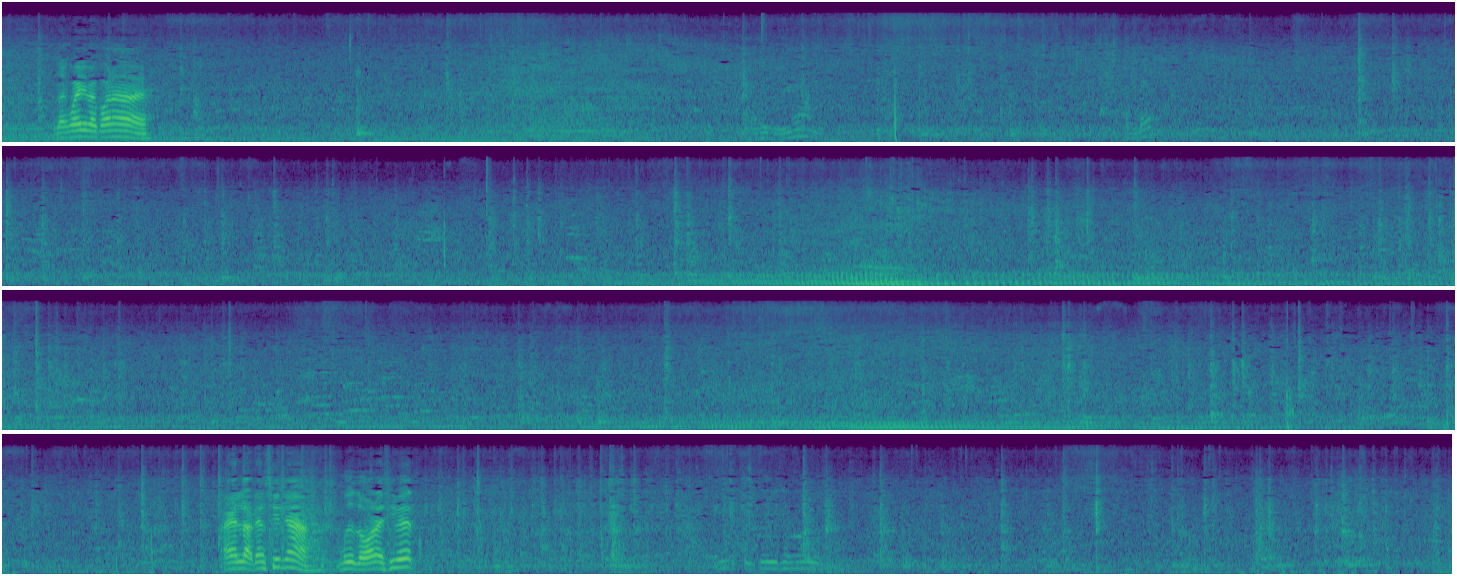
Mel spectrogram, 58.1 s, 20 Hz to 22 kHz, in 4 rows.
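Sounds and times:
fat sizzling on roasting pig: 0.0s - 58.0s.

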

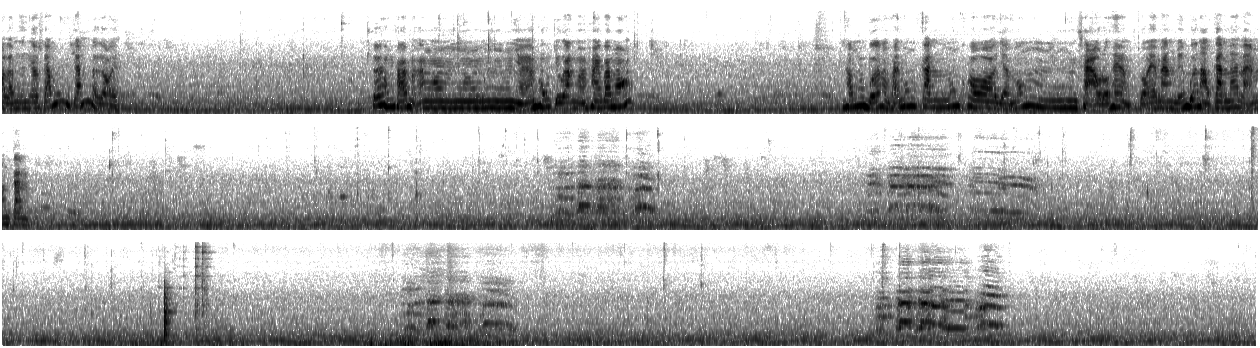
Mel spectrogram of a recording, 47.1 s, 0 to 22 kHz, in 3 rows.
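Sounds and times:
steady low hum: 0.0s - 47.0s
rooster crowing: 22.6s - 24.0s, 26.5s - 28.8s, 36.3s - 38.1s, 42.3s - 44.1s.

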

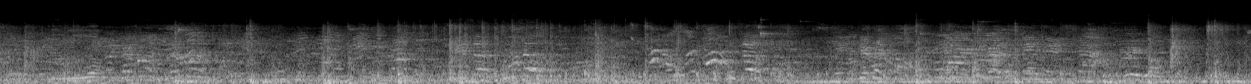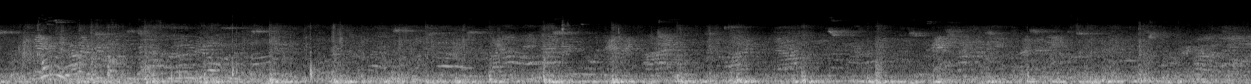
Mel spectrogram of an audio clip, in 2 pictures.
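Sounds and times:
chatter of voices: 0.0s - 25.0s.

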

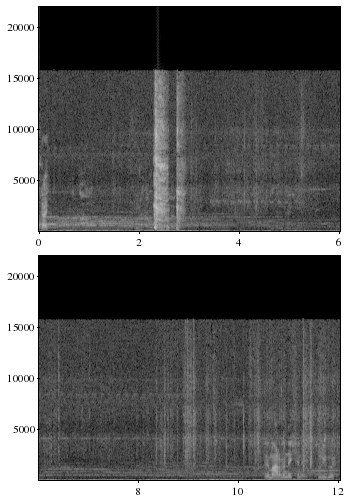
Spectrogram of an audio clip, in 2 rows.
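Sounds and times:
background drone: 0.0s - 12.0s
man coughing: 2.3s - 3.0s.

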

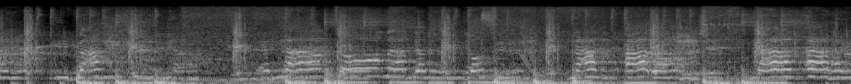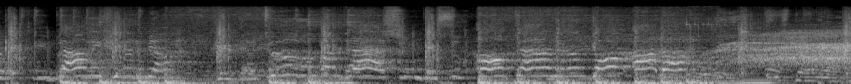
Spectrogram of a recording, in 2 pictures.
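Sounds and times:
backing track with heavy bass beat: 0.0s - 17.0s
man singing dance-pop: 0.0s - 17.0s.

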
